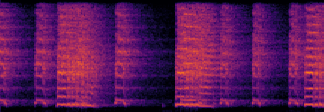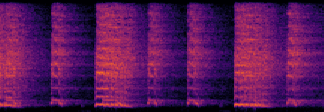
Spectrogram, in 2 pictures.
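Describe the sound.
White-naped cranes call at the nest during a changeover, trading a rapid series of loud, harsh, ringing trumpet-like calls in short overlapping bursts.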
